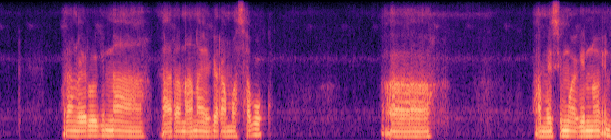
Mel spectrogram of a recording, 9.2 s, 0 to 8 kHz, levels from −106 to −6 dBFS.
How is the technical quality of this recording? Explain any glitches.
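Technical quality is poor: two faults run through the whole recording.

Gain pumping, throughout: input gain was likely set far too high, so a fast limiter clamps down on each loud sound. The level swings by about 5 dB.

AMR wideband (HD Voice) codec, throughout: the speech was coded at one of AMR-WB's two lowest rates, which fits 8.85 kbit/s. Its sparse pulse model leaves the speech plainly rough and raspy.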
